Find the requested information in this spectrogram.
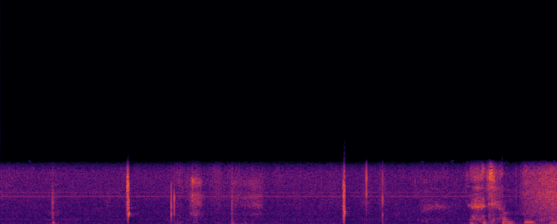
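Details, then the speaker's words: Persistent, endless hiccups: several short, sharp, irregular gulping clicks over a few seconds in a quiet room, ending with some talk. "大哥，大哥，一直在打嗝。"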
